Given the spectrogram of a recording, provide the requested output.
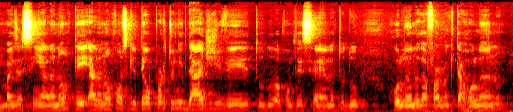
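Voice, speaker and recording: The man's voice sits fairly high and moves at a fairly quick pace. Noticeable background noise and audible room echo surround it. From Brazil, São Paulo state (Ribeirão Preto). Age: 30s. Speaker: magician and circus entrepreneur. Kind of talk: podcast interview.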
